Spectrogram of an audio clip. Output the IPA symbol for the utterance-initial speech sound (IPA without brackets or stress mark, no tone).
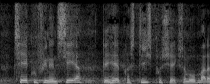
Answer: t͡sʰ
